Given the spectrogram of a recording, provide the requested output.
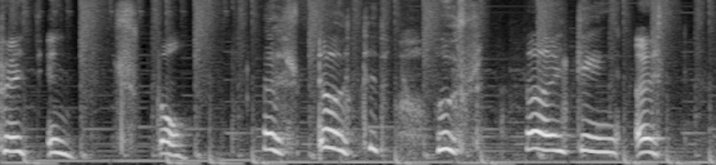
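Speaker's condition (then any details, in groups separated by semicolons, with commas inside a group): Cerebral palsy; severe physical impairment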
